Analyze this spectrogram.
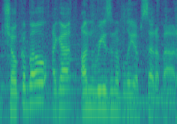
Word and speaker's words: chocobo: to not like ff10 i pronounced it kokobo when i was a kid and then when ff10 had the voice acting and said chocobo i got unreasonably upset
